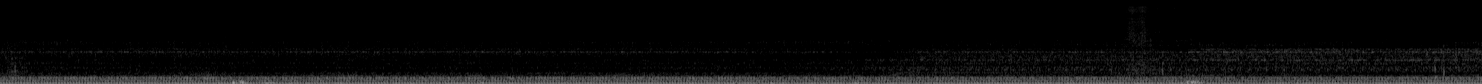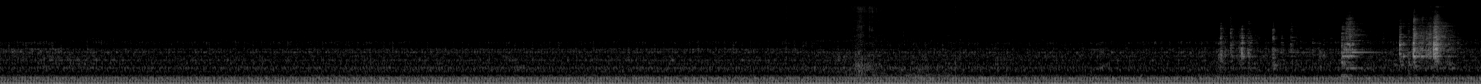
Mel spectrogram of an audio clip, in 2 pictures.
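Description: John Deere 1025R compact tractor's three-cylinder diesel engine running at a steady speed, with a few sharp clanks and rattles near the end.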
